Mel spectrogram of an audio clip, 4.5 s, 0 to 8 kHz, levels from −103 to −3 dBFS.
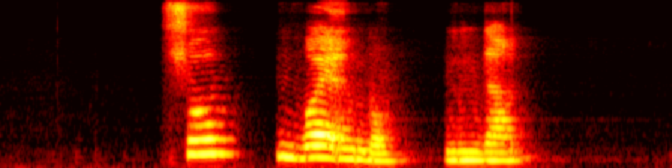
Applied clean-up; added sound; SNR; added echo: neural mask model DeepFilterNet 3.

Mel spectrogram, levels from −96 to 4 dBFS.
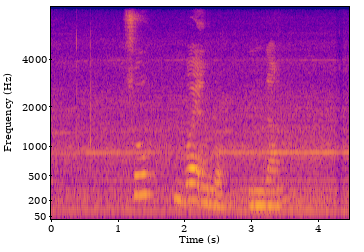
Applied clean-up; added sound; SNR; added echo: none; Domestic sounds, home sounds; 6 dB; reverberation time 0.4 s.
